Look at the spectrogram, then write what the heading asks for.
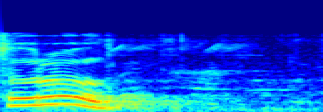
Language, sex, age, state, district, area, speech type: Hindi, female, 30-45, Uttar Pradesh, Bhadohi, rural, read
